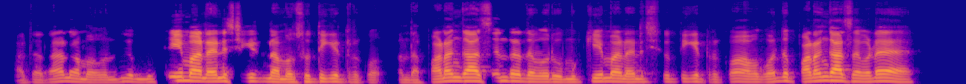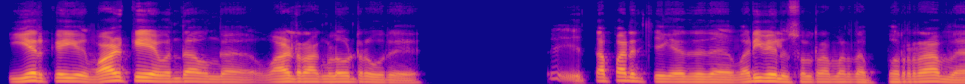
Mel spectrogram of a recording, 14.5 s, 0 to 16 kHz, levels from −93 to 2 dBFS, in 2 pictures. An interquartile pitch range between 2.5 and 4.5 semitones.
Yes: average, 3.9 semitones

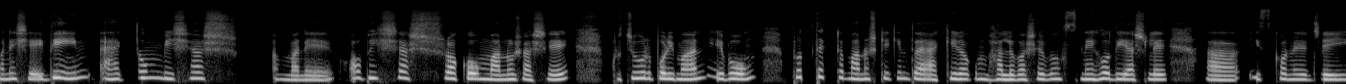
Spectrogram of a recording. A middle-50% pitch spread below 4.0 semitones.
Yes: average, 2.9 semitones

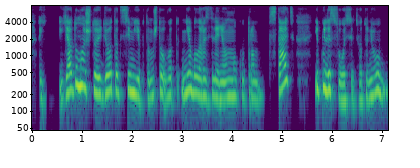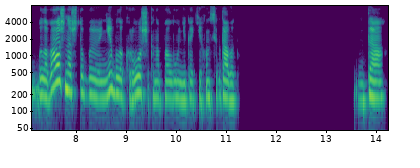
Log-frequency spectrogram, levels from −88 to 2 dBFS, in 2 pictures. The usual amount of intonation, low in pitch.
No: average, 4.7 semitones; high, 190 Hz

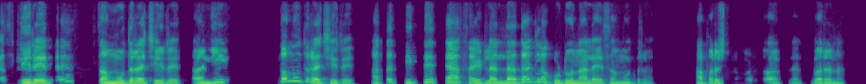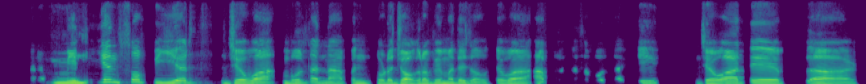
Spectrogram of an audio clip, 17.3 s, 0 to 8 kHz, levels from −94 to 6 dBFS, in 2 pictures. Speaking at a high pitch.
No: medium, 160 Hz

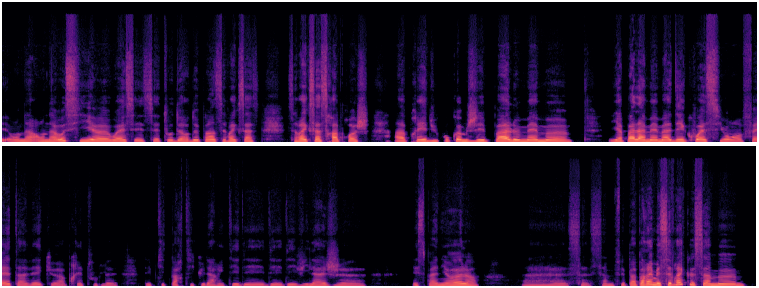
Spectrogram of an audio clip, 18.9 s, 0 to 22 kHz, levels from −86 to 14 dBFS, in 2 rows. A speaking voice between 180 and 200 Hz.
Yes: high, 190 Hz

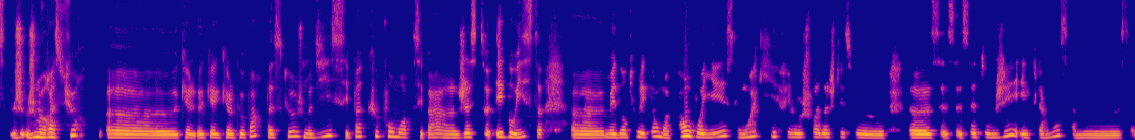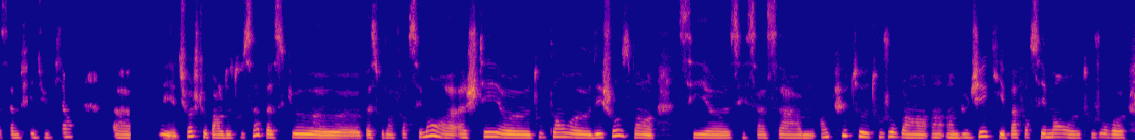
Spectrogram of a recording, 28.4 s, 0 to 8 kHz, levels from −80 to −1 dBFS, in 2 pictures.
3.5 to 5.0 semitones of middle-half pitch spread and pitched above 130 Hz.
Yes: average, 4.1 semitones; medium, 185 Hz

